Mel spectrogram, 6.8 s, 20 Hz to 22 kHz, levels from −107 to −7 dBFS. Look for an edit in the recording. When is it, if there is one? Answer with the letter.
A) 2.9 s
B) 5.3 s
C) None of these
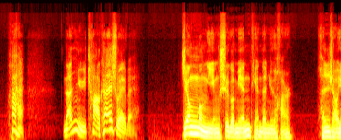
A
